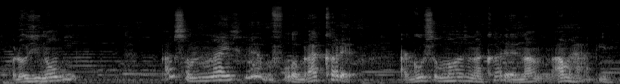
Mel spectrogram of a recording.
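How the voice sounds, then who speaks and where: A man's voice: fairly high pitch, big pitch swings, a little fast, music in the background. A young man from the Bahamas answering viewer questions in a casual, joking, slang-filled vlog chat. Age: young adult. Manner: laid-back, joking, streetwise slang.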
